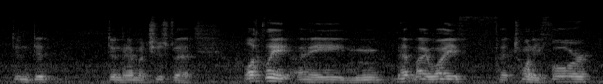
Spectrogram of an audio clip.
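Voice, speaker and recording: A man with an American accent at medium pitch, long, frequent pauses, audible room echo and noticeable background noise. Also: fairly even intonation, moderate pace. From Pennsylvania, US. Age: 60s. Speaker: war veteran. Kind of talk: casual chat. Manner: halting.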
